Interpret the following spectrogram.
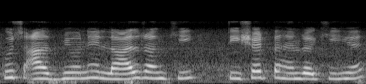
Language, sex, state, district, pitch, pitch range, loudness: Hindi, female, Bihar, Gaya, 275 Hz, 265-300 Hz, -15 LUFS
